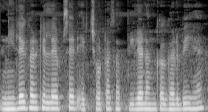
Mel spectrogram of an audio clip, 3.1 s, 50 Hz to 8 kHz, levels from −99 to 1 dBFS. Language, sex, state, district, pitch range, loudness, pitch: Hindi, male, Arunachal Pradesh, Lower Dibang Valley, 140-160 Hz, -15 LUFS, 145 Hz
